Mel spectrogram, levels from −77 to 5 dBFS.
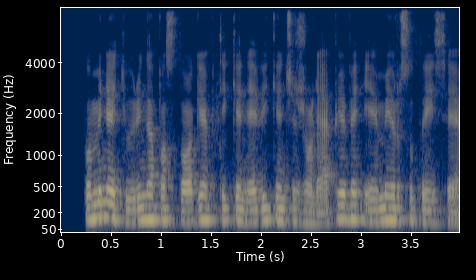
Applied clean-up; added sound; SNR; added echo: none; none; none; none.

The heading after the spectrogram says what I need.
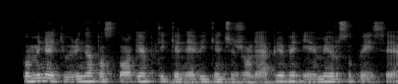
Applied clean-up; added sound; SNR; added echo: none; Bowed string instrument; 13 dB; reverberation time 1.1 s.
